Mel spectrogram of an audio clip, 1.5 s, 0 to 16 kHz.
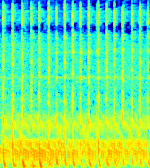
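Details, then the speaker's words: Husqvarna 120 Mark II chainsaw during carb tuning: the idle screw is turned in, giving a fast, even two-stroke buzz at high idle with the chain just starting to creep. "turn it in so that our chain our idle picks up and our chain just starts turning a little bit like"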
